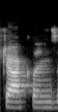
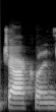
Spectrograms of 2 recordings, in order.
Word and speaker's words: Jaclyn: You can either friend me on my personal page or you can follow me on my professional page, Jaclyn Zavaro Intuitive Guide. And I'll just spell my last name for you guys. It's spelled Zavaro. And my first name, Jaclyn, Jaclyn.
